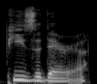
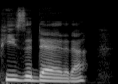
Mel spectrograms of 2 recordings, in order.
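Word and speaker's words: Pisadeira: It's just that the S is more Z-like, so it's Pisadera. They say it a lot nicer. They say it like Pisadera.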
